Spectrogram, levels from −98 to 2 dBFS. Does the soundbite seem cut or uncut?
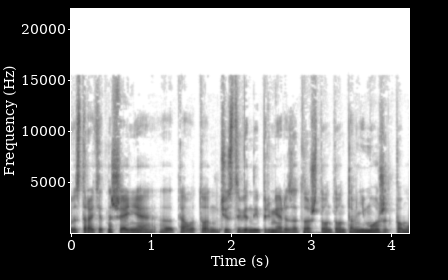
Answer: cut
